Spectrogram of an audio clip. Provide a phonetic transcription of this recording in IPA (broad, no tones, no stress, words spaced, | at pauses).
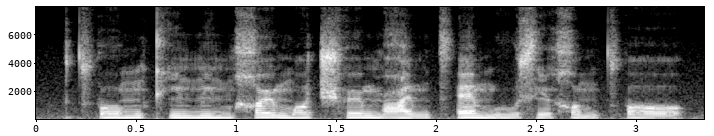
t͡sʼom kʰĩmĩmχøm ɔt͡ʃʰøm ʕɛmt͡sʼɛm u sĩχomt͡sʼɔ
